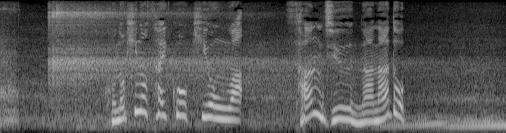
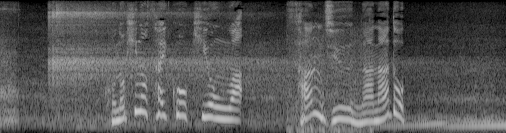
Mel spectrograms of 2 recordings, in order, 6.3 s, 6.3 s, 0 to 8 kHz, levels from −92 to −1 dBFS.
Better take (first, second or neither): first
